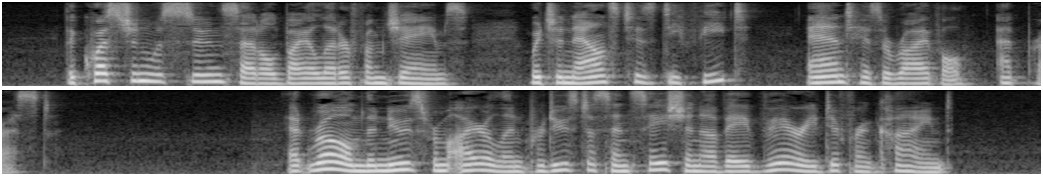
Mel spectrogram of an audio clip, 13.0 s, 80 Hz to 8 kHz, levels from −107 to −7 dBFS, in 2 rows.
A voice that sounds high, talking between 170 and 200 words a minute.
No: high, 195 Hz; average, 150 wpm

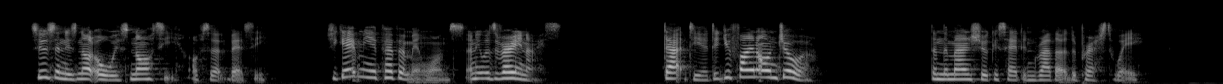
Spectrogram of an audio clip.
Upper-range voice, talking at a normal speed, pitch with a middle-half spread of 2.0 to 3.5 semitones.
No: very high, 255 Hz; average, 175 wpm; average, 4.7 semitones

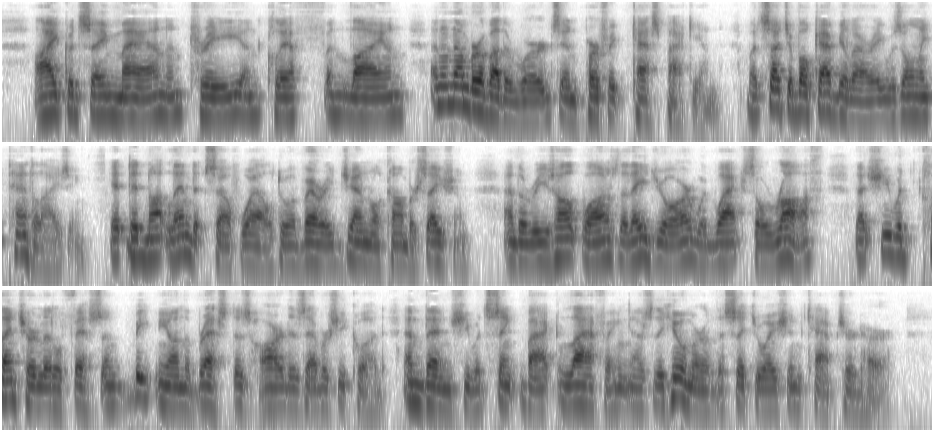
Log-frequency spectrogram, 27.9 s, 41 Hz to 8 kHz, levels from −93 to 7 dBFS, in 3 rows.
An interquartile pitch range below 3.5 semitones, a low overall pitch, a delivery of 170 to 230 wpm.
Yes: average, 2.8 semitones; low, 110 Hz; average, 175 wpm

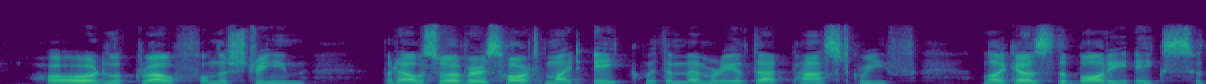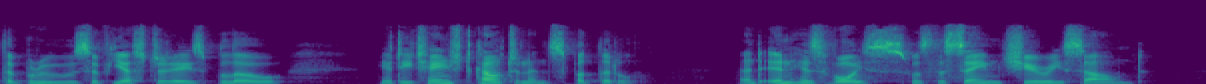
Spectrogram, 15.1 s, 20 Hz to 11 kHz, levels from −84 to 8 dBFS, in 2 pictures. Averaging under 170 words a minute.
No: average, 180 wpm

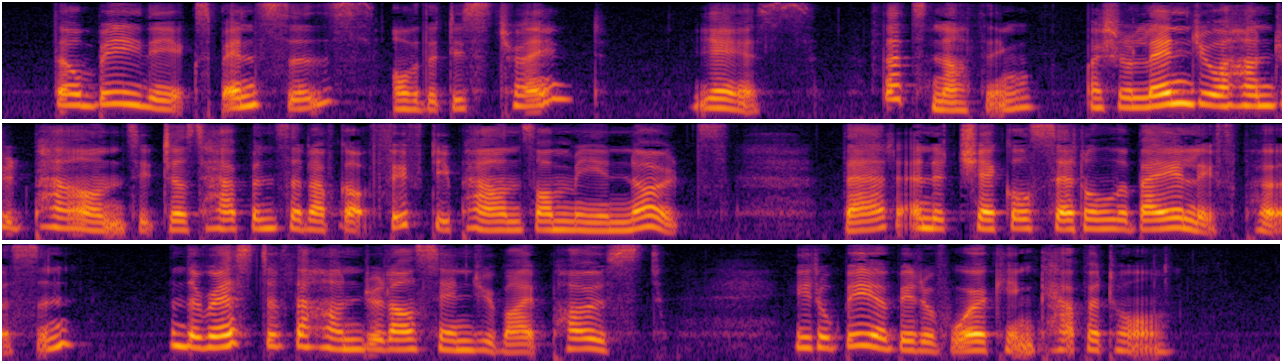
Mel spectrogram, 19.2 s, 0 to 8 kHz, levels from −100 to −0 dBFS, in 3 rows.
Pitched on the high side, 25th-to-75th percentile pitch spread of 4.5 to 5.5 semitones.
Yes: high, 205 Hz; average, 4.9 semitones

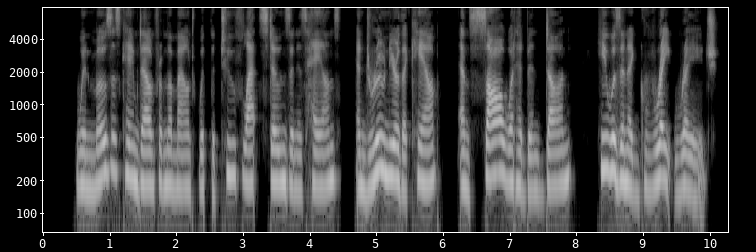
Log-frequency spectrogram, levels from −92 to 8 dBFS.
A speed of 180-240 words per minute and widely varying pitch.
No: average, 195 wpm; average, 3.2 semitones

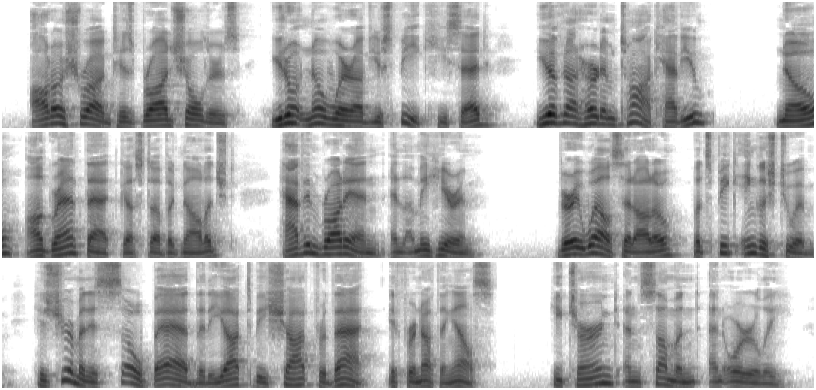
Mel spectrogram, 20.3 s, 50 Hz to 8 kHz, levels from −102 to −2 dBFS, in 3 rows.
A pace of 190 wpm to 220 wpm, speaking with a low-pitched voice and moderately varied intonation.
No: average, 200 wpm; low, 130 Hz; wide, 6.8 semitones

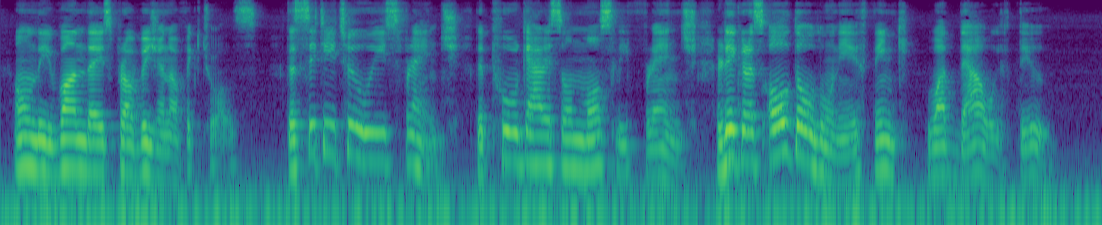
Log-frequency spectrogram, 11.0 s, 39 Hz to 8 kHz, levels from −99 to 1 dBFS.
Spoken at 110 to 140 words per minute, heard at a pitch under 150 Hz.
Yes: slow, 135 wpm; medium, 140 Hz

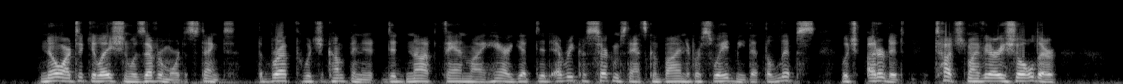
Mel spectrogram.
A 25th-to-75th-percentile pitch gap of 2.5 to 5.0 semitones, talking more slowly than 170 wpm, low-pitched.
No: average, 3.4 semitones; average, 180 wpm; low, 130 Hz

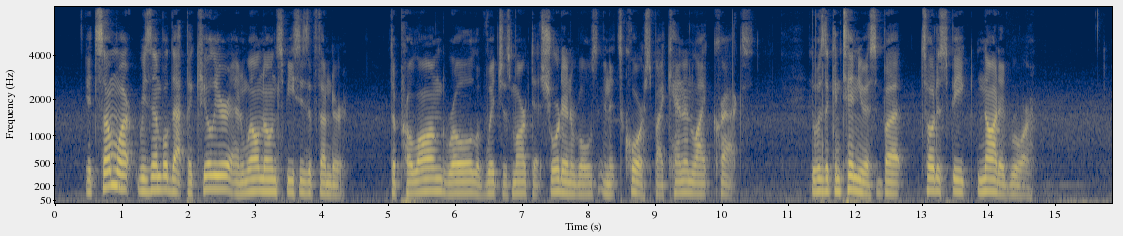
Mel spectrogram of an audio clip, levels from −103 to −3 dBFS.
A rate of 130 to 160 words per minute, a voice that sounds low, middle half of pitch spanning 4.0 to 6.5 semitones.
No: average, 145 wpm; low, 125 Hz; average, 3.5 semitones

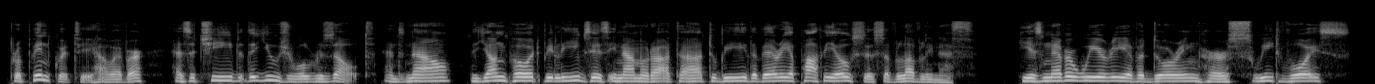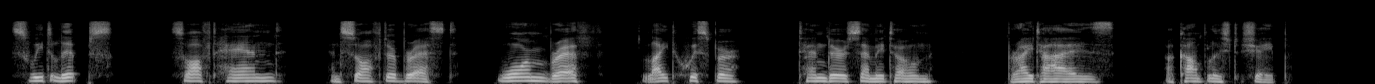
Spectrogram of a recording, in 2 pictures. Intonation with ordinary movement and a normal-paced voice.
No: average, 3.3 semitones; slow, 105 wpm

